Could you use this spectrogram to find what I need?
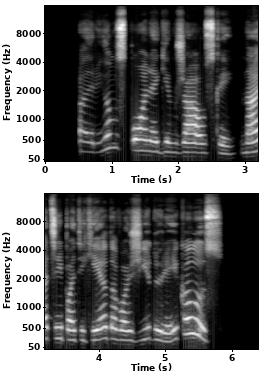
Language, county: Lithuanian, Klaipėda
